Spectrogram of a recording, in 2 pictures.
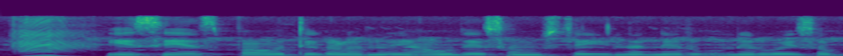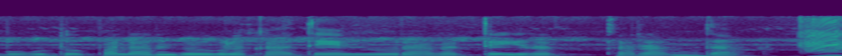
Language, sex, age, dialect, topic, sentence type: Kannada, female, 31-35, Central, banking, statement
